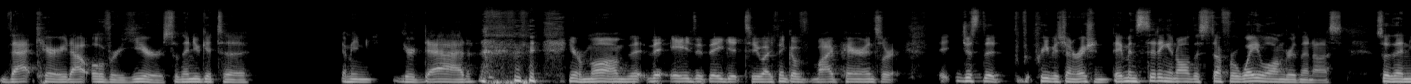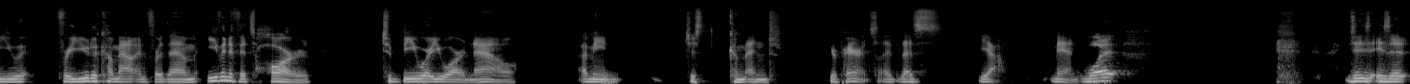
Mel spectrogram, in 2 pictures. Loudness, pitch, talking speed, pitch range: -29 LUFS, 125 Hz, 170 wpm, 115-135 Hz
